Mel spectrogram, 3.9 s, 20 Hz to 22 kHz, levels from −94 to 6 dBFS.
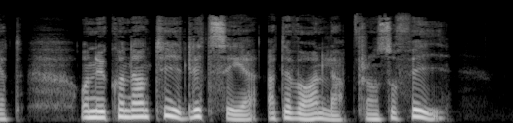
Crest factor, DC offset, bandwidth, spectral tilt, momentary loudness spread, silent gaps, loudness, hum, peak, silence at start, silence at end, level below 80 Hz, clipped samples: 16 dB; under 0.1%; 13 kHz; -6.5 dB/octave; 10 LU; none; -18 LUFS; none; -2 dBFS; 0 s; 0.5 s; -68 dBFS; under 0.1%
